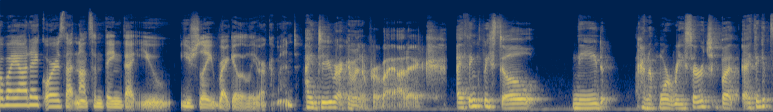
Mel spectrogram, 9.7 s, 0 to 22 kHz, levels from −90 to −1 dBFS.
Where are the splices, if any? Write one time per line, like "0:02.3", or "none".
0:03.7
0:05.6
